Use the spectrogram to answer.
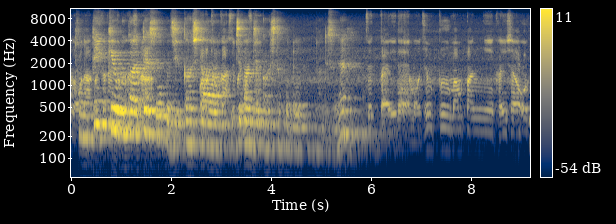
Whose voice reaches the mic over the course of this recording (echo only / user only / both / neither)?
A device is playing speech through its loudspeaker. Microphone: both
